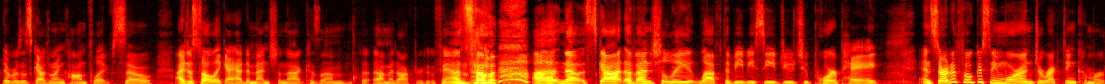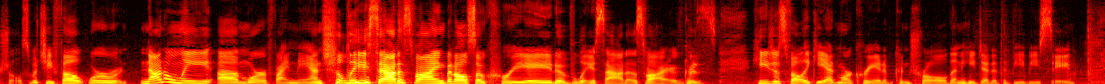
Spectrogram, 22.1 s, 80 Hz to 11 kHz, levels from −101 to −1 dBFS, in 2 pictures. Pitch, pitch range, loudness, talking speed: 185 Hz, 165-225 Hz, -26 LUFS, 195 wpm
